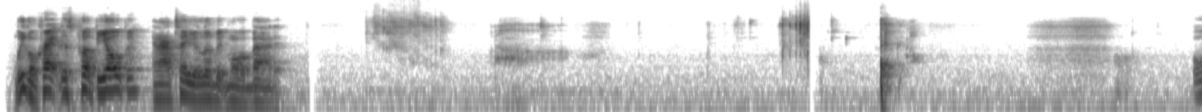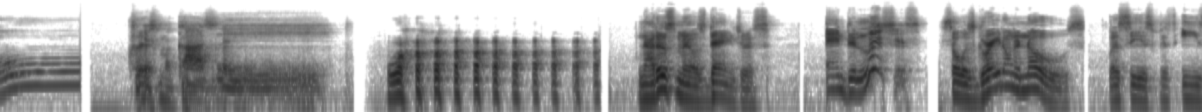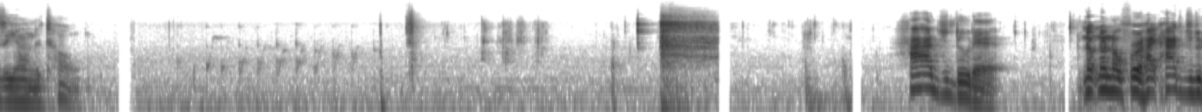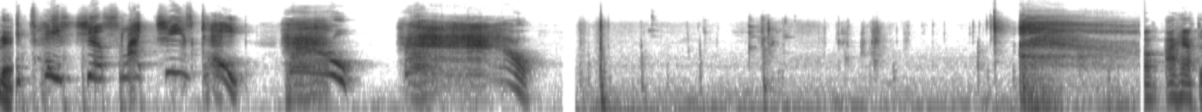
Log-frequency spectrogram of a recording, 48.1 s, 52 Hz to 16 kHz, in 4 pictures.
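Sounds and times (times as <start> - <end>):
cork pop: 8.8 - 9.2.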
